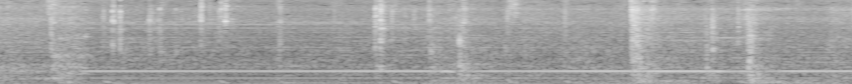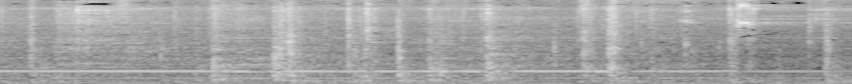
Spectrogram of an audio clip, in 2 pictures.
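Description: Factory metalworking machines running with a steady hum, and a run of sharp clacks and knocks from about three seconds in as a tube-bending machine works copper tubing.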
